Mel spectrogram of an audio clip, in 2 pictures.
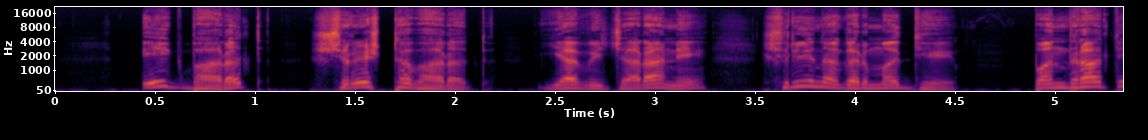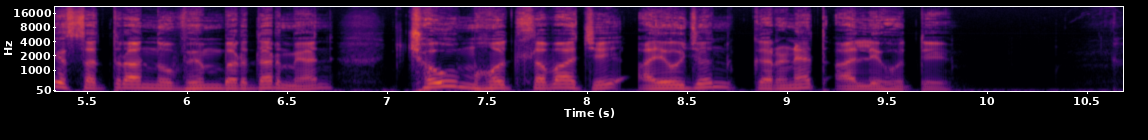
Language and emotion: Marathi, neutral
